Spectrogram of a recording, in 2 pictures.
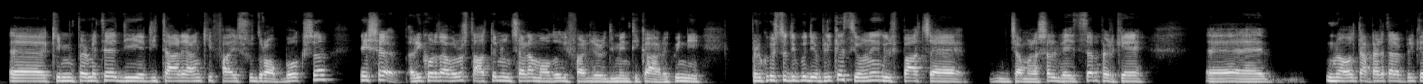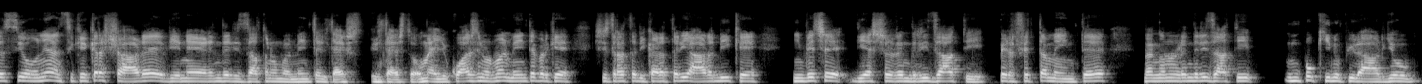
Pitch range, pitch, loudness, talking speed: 140-165 Hz, 150 Hz, -13 LUFS, 150 wpm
